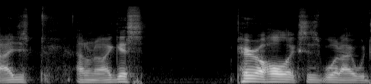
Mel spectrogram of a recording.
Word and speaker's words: Para-holiX: Yeah, I would say it's Para-holiX. Yes. just plain Para-holiX.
